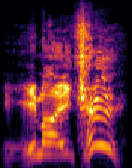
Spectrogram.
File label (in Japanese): VO jp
